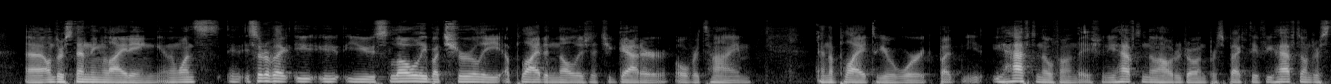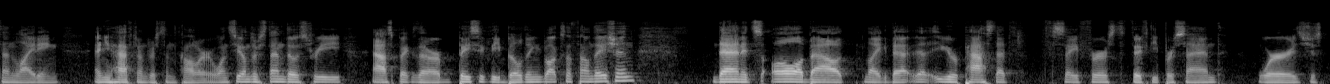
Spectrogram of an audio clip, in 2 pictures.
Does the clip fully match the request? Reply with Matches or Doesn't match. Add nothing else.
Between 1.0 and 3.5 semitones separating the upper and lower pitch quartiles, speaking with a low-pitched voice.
Matches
